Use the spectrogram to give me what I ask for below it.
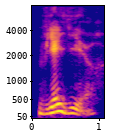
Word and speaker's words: vieillir: So if you look at the infinitive, it's pronounced vieillir, vieillir. And so you have V, which is the VI. The EI is pronounced A, so that's vieille. And then the double L is pronounced like a Y in French. And then you have the IR, so it's vieillir.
